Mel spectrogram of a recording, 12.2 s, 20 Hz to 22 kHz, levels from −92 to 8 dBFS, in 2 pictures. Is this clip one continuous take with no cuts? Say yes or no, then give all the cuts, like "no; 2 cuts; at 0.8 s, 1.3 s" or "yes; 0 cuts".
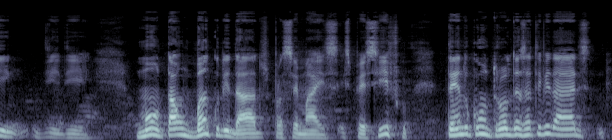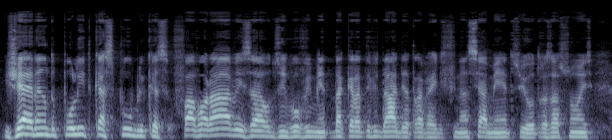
no; 1 cut; at 6.1 s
